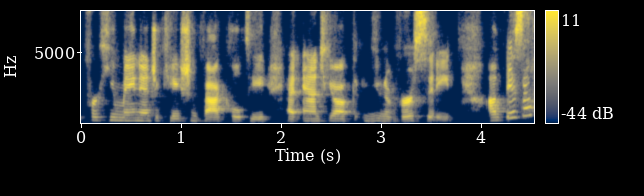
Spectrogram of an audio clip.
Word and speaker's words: Antioch: of the institute for humane education faculty at antioch university um is that how you pronounce it yeah antioch okay just wanted to check i was like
